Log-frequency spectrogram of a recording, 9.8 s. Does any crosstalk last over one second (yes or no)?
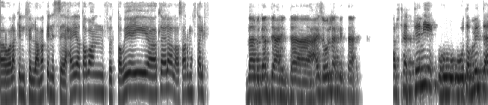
no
